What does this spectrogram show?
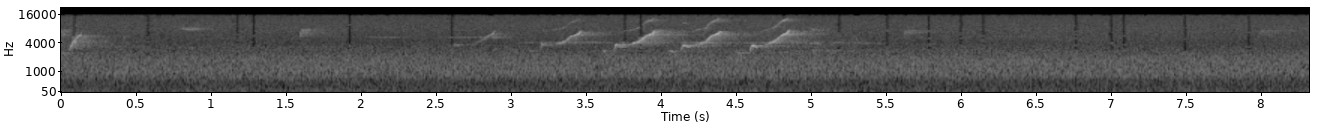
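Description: Small birds chirping: a quick run of short, rising chirps about three to five seconds in, over steady background noise.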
